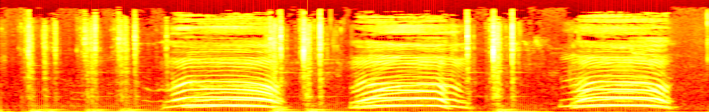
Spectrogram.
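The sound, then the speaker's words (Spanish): A quick burst of sharp typewriter key clacks opens, then a few more scattered clacks fall between three long, loud, drawn-out moos, evoking the typing cows of Doreen Cronin's book Click Clack Moo. Nobody speaks. “A sus vacas les gusta escribir a máquina. Todo el día las escucha.”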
